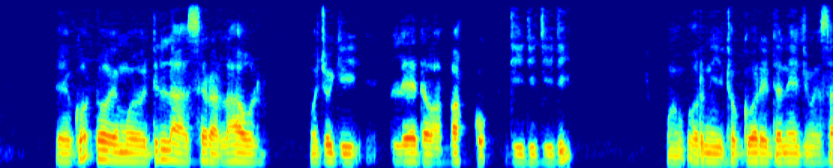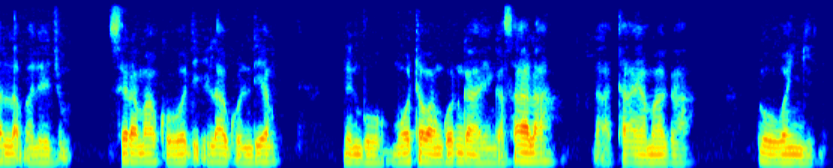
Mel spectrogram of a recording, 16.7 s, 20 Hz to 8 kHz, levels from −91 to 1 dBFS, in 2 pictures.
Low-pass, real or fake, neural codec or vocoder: 7.2 kHz; real; none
